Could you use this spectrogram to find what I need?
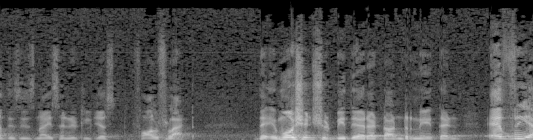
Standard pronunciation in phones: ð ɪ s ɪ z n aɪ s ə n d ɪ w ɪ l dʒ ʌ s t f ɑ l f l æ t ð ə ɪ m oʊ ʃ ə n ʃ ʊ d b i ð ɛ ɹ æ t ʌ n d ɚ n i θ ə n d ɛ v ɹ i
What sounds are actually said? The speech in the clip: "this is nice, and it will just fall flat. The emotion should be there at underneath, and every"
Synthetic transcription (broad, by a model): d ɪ s ɪ z n aɪ s ə n d ɪ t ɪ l dʒ ʌ s t f ɑ l f l æ t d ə ɪ m oʊ ʃ ə n ʃ ʊ d b i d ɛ ɹ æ t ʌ n d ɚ n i t ə n d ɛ v ɹ i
